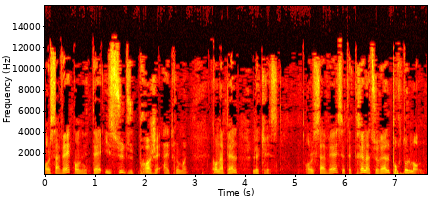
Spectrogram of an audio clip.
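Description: A man's somewhat breathy voice comes through with a dry, close sound and no echo. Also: medium pitch for a man, ordinary pitch variation, moderate pace. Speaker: spiritual podcaster. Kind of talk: spiritual monologue. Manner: hesitant, many fillers.

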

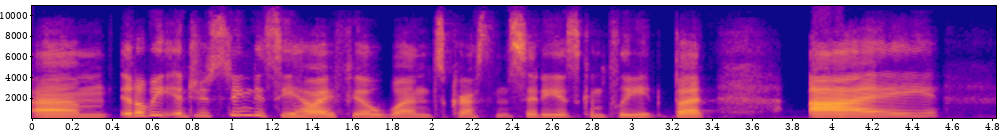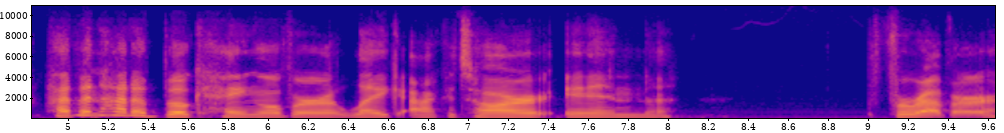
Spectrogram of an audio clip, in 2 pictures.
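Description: A woman's bright, sharp voice at medium pitch, moderate in pace with ordinary pitch variation, in a dry, close sound with no echo. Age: 20s. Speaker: book podcast co-host. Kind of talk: casual chat.

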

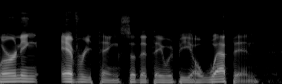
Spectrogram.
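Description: Here a man has an unremarkable speaking voice at a medium pitch. He talks at a fairly quick pace. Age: 30s. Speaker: guitarist and music gear youtuber. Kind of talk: casual chat. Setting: video call.

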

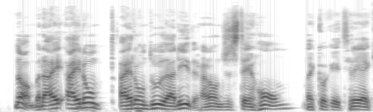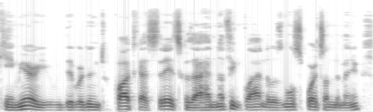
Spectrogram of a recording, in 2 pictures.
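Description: Speaking very fast with lively intonation and big swings in loudness, a man with a fairly low pitch comes through a dry, close sound with no echo. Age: 40s. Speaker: guest. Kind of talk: casual chat.

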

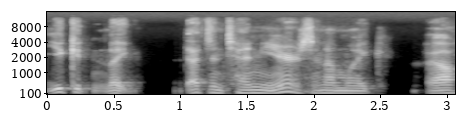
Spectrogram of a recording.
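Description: A man speaks in an ordinary speaking voice at a medium pitch, with fairly even intonation and a moderate pace. The recording is very clean, with a silent background. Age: 20s. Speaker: mortgage agent. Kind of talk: casual chat.

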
